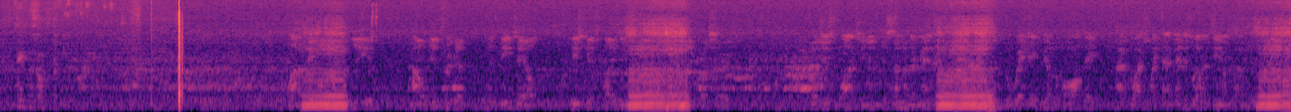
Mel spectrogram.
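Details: Presa Canario dog snoring: soft, rattling snores roughly every five seconds over quiet room noise, with a single sharp click near the start.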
